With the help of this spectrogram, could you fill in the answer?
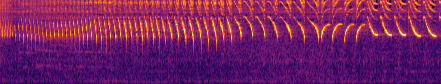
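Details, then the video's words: Canary singing to inspire other canaries to sing again: a long rapid trill of high descending notes that gradually slows into wider, looping whistled sweeps, repeated about three times a second. "Watch How This Canary Inspires Others to Sing Again!"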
